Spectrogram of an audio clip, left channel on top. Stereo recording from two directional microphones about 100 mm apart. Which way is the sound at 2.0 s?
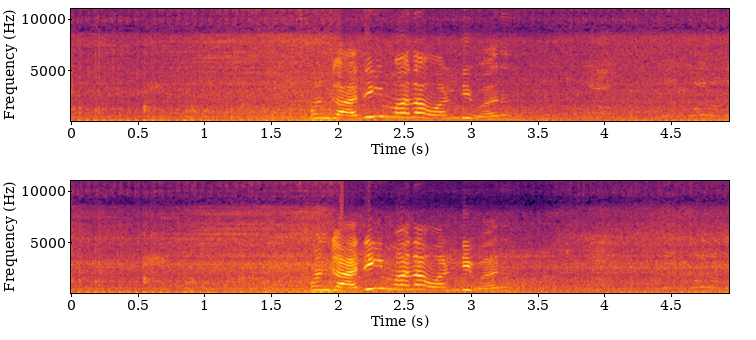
15° left (ahead or behind).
